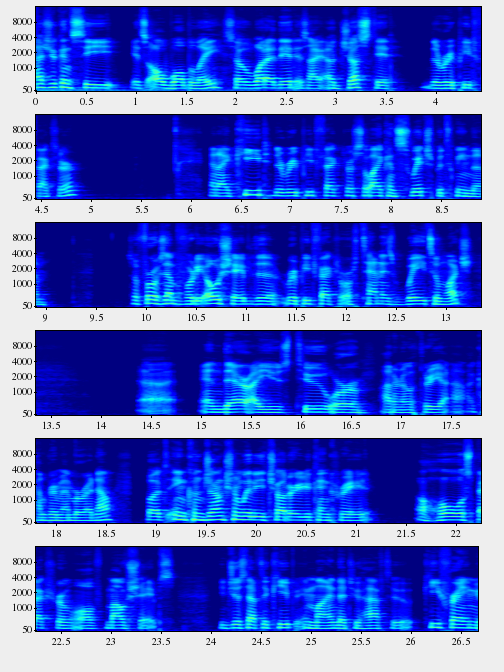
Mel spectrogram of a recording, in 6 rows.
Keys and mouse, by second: 0.8 i, 4.8 click, 5.9 a, 9.7 click, 10.4-13.9 drag, 14.4 click, 14.8 s, 15.9 click, 16.2 s, 17.2 g, 18.4 click, 20.2-22.3 drag.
